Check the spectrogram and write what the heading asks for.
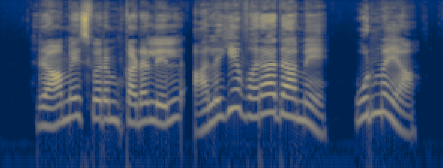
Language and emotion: Tamil, surprised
